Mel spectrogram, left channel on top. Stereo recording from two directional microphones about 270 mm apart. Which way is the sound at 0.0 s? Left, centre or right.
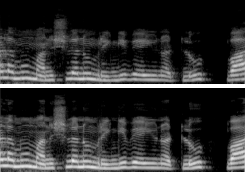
Right.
